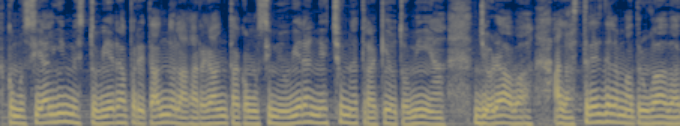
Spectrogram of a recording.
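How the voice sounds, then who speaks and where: Low dark-voiced woman reciting poetry. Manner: measured, solemn recital with long repetitions. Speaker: poet. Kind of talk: poetry reading.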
